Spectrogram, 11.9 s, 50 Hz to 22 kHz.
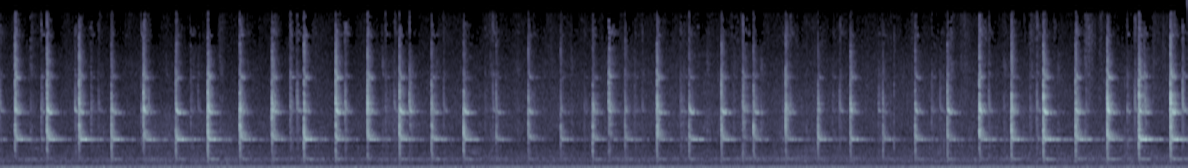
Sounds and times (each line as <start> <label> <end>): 0.0 steel ropes drumming on flag poles in the wind 11.8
